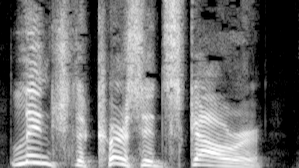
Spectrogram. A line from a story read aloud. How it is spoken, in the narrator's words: they cried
